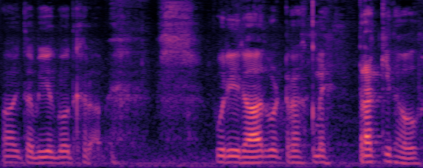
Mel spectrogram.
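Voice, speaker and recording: The man speaks with a monotone, flat intonation. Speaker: vlogger and stage performer. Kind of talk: casual travel vlog.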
